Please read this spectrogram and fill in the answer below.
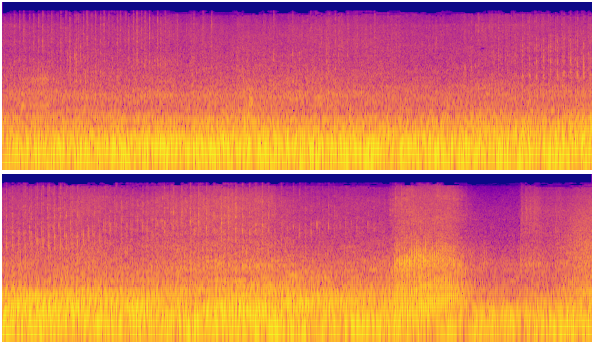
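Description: Large touring motorcycles and trikes rumbling past one after another in a slow procession. One engine rises in pitch as it accelerates past, ending in a short louder burst about ten seconds in.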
